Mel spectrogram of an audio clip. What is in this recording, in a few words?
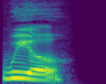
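"wheel", English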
